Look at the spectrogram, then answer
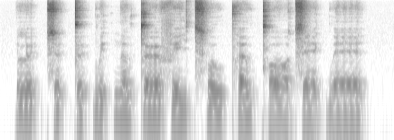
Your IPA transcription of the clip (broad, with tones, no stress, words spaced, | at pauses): lɵ˧t̚ t͡sɵ˨t̚t̪ɵ˨˥t̚ wɪ˨k̚n̪ɐ˨˥wt̪œː˥fe˨˧j t͡sʰo˥wpʰɐ˥wkʰɔː˨˧t͡sɛː˨k̚ wɛː˨t̚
